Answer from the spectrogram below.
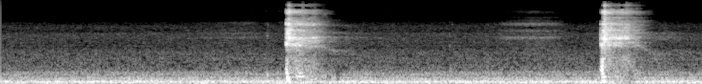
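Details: Female with spring allergies and a scratchy throat, sneezing on first waking in the morning: two forceful, harsh, explosive sneezes about three seconds apart, painful to let out, over steady low rumbling noise.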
